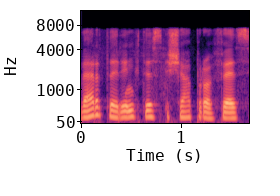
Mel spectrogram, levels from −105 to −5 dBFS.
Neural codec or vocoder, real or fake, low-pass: none; real; 7.2 kHz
